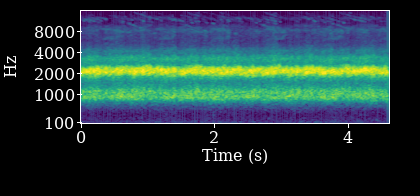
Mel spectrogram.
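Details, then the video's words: Many frogs calling at once from a pond in a horse pasture, recorded with a Zoom device; a bright, constant trilling din with a slight dip near the middle, otherwise unbroken. "Frogs singing"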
